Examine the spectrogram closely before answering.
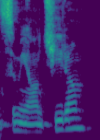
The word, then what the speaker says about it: Simeon Cheatham: Today we're going to hear from Chief Louisi and Captain Simeon Cheetum. That is spelled Paulluizzi, and Simeon Cheetum is SimeonCheatham.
